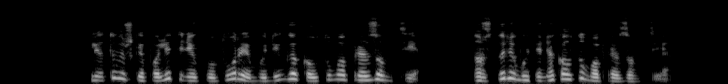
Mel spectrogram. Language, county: Lithuanian, Vilnius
